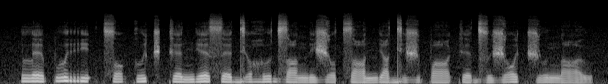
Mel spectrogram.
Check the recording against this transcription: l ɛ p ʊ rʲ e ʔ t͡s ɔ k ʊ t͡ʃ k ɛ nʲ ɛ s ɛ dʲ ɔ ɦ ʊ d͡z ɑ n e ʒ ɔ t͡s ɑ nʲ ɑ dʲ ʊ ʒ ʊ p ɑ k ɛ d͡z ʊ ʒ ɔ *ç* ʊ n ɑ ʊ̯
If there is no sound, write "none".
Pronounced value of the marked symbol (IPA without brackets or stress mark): t͡ʃ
